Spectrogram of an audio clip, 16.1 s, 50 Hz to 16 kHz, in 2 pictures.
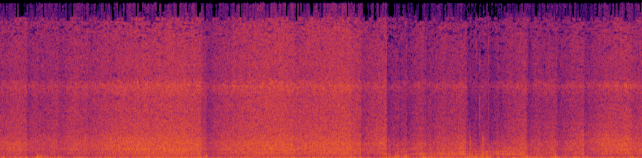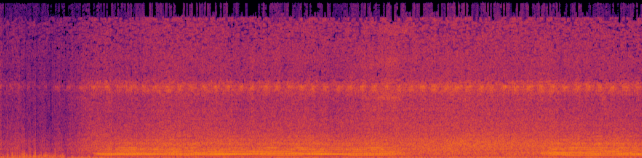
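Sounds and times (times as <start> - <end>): steady low rumble: 0.0 - 16.0
train horn chord: 5.1 - 6.6, 9.2 - 13.2, 14.8 - 16.0.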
